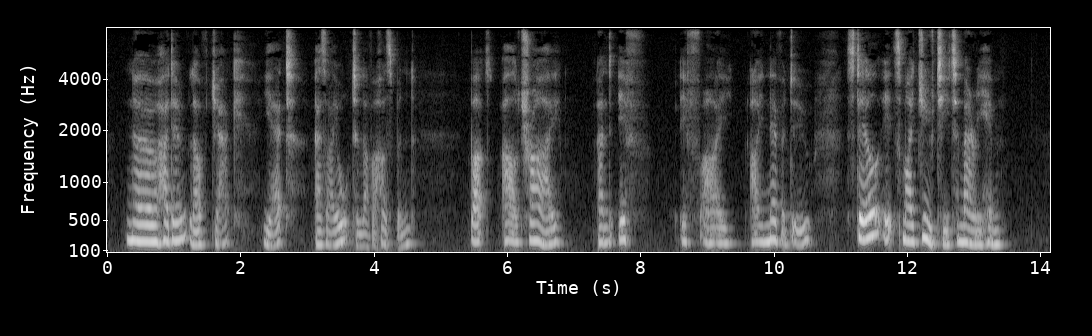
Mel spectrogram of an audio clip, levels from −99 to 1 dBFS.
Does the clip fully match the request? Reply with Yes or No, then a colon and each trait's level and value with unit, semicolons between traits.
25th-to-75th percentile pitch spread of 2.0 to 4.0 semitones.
Yes: average, 3.5 semitones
